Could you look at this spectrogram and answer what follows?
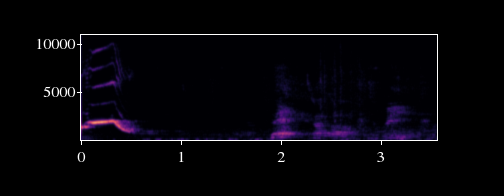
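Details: Black-naped oriole from Sumbawa with one loud, clear whistle that slurs downward at the start, followed by quieter voices and room noise.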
